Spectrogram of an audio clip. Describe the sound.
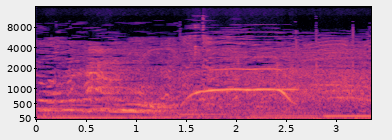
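Live concert audience noise reacting to a young guitarist: a crowd murmur with a long whooped tone that rises, holds, then falls away.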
